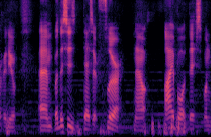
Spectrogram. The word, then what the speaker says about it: Fleur: This is from Bohemian Reeves, and it's called Desert Fleur, or Flower, but it's pronounced Fleur, I believe.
